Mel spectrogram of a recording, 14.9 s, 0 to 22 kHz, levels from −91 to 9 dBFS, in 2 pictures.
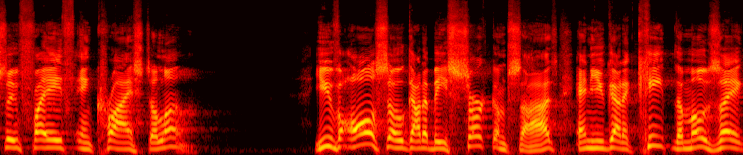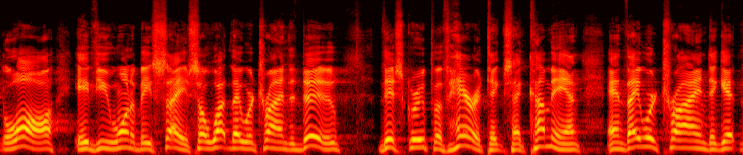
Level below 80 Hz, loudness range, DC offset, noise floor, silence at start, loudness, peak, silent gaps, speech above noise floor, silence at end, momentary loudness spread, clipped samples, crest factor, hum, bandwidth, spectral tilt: -70 dBFS; 2 LU; under 0.1%; -84 dBFS; 0 s; -27 LUFS; -8 dBFS; none; 57 dB; 0 s; 5 LU; under 0.1%; 18 dB; none; over 20 kHz; -4 dB/octave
